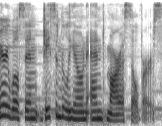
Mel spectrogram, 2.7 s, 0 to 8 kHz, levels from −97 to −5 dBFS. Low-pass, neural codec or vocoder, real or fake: 7.2 kHz; none; real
